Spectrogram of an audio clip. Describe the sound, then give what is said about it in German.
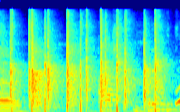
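A burst of audience applause welcoming a special guest, loud and fairly dense, with several sharp claps rising above the rest and voices mixed in underneath. “Bitte mal einen Applaus.”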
